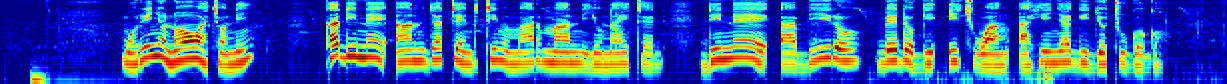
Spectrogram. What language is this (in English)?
Luo (Kenya and Tanzania)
